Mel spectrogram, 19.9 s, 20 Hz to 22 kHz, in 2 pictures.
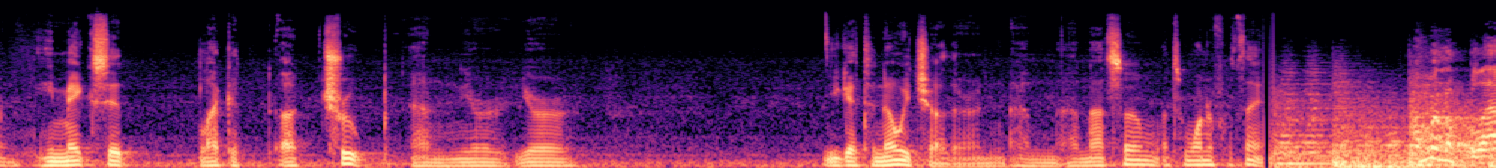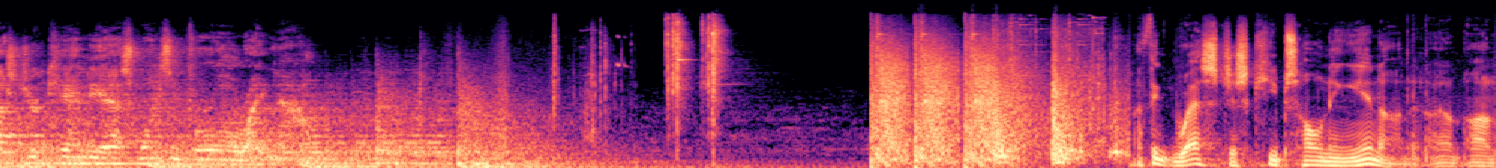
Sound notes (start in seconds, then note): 8.5 intense music; 15.7 gunshots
